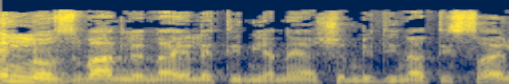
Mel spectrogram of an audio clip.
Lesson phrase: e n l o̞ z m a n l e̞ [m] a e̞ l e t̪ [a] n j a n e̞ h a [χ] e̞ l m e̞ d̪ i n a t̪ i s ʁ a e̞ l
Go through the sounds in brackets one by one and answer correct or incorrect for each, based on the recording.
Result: incorrect, incorrect, incorrect

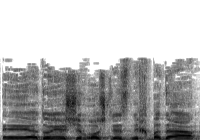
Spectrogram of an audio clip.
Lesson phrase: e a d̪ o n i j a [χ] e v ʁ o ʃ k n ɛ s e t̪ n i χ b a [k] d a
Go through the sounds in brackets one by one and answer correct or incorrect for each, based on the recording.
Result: incorrect, incorrect

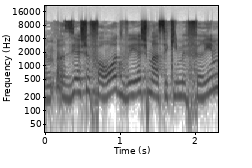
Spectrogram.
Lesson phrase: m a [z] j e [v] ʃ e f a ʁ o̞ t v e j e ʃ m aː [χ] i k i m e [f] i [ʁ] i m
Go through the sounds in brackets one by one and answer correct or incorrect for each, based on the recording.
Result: correct, incorrect, incorrect, correct, correct

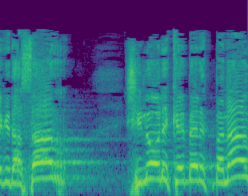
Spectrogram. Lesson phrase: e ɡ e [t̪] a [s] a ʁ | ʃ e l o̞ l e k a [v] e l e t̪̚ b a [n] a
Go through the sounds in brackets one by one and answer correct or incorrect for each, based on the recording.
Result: incorrect, correct, incorrect, correct

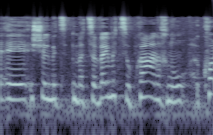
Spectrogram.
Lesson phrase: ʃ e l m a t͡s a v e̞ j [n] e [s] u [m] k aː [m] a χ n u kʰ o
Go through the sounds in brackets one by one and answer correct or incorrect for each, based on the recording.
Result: incorrect, incorrect, incorrect, incorrect

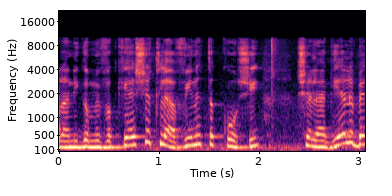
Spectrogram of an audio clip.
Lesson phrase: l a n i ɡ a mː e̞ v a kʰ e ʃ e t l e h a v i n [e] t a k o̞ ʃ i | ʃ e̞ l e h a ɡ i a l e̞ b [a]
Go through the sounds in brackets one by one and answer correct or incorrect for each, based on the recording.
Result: correct, incorrect

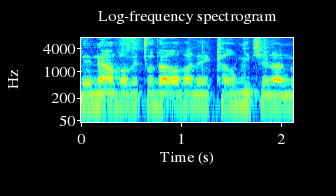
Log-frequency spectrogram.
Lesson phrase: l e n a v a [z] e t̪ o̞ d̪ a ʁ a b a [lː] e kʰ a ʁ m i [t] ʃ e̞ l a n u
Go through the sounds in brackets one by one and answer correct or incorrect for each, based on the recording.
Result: incorrect, incorrect, correct

